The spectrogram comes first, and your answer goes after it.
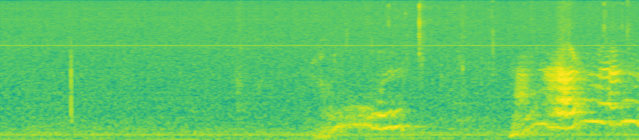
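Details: Domestic cat producing an odd vocalization: two rising, warbling yowls about a second apart, the second louder and higher, over a faint background hum.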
